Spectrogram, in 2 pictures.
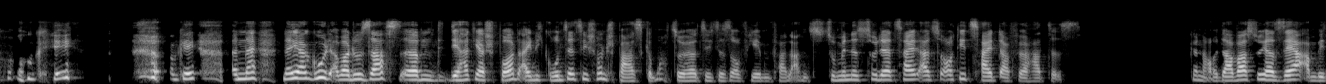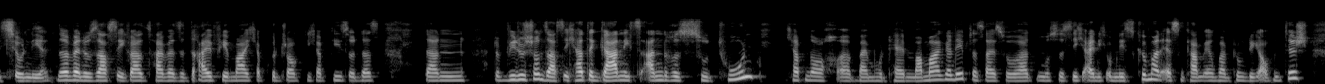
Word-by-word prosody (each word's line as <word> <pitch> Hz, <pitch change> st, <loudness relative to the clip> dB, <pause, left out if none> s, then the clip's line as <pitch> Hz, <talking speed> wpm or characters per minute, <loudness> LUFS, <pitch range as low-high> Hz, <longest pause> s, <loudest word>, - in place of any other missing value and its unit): Okay. 275 Hz, +4 st, 0 dB, 0.9 s
Okay. 255 Hz, +3 st, +4 dB, 0.4 s
Na, 265 Hz, +3 st, +6 dB, 0.3 s
na 250 Hz, -, +5 dB
ja, 275 Hz, 0 st, +10 dB
gut, 285 Hz, +1 st, +7 dB
aber 220 Hz, +2 st, +7 dB
du 240 Hz, +2 st, +5 dB
sagst, 235 Hz, +2 st, +5 dB
ähm, 215 Hz, -2 st, +6 dB
d 190 Hz, -, -12 dB
dir 200 Hz, 0 st, +4 dB
hat 220 Hz, +2 st, 0 dB
ja 205 Hz, -3 st, +7 dB
Sport 205 Hz, +3 st, +4 dB
eigentlich 205 Hz, -1 st, 0 dB
grundsätzlich 235 Hz, +6 st, 0 dB
schon 260 Hz, +1 st, -1 dB
Spaß 160 Hz, -7 st, -2 dB
gemacht. 245 Hz, -, -8 dB
So 175 Hz, -, +1 dB
hört 170 Hz, 0 st, -1 dB
sich 170 Hz, -3 st, -8 dB
das 165 Hz, +1 st, -7 dB
auf 160 Hz, -3 st, -6 dB
jeden 160 Hz, -2 st, -6 dB
Fall 155 Hz, +1 st, -8 dB
an. 165 Hz, -, -7 dB
Zumindest 205 Hz, +4 st, -3 dB
zu 230 Hz, -, -3 dB
der 210 Hz, -1 st, +5 dB
Zeit, 225 Hz, +2 st, +3 dB
als 205 Hz, -1 st, 0 dB
du -, -, -4 dB
auch 220 Hz, -, -1 dB
die 250 Hz, +2 st, -1 dB
Zeit 185 Hz, -6 st, +2 dB
dafür 155 Hz, -1 st, -3 dB
hattest. 150 Hz, -, -10 dB, 1.1 s
Genau, 195 Hz, -5 st, -6 dB
da 180 Hz, +2 st, +3 dB
warst 210 Hz, +1 st, +5 dB
du -, -, +1 dB
ja 205 Hz, -3 st, +6 dB
sehr 215 Hz, +4 st, +6 dB
ambitioniert, 170 Hz, -1 st, -5 dB
ne? 195 Hz, +1 st, -1 dB
Wenn 195 Hz, -, +2 dB
du 175 Hz, -, -3 dB
sagst: 175 Hz, 0 st, -3 dB
„Ich 170 Hz, -, -7 dB
war 180 Hz, -1 st, -2 dB
teilweise 175 Hz, -1 st, -6 dB
drei 175 Hz, +3 st, -5 dB
viermal 180 Hz, 0 st, -5 dB
ich 175 Hz, -, -15 dB
habe -, -, -11 dB
gejoggt, 170 Hz, -1 st, -10 dB
ich 180 Hz, -, -18 dB
habe 175 Hz, -, -12 dB
dies 190 Hz, -1 st, -11 dB
und 175 Hz, -, -10 dB
das“, 180 Hz, 0 st, -9 dB, 0.4 s
dann 185 Hz, +1 st, -7 dB, 0.3 s
wie 195 Hz, +2 st, -5 dB
du 220 Hz, 0 st, -2 dB
schon 240 Hz, +2 st, -3 dB
sagst, 185 Hz, 0 st, -2 dB
„ich 195 Hz, 0 st, -7 dB
hatte 195 Hz, -2 st, -1 dB
gar 175 Hz, +1 st, +4 dB
nichts 185 Hz, -1 st, -8 dB
anderes 185 Hz, -2 st, -6 dB
zu 185 Hz, -, -8 dB
tun. 240 Hz, -, -3 dB, 0.3 s
Ich -, -, -22 dB
habe 195 Hz, +1 st, -6 dB
noch, 180 Hz, -3 st, -9 dB
äh, 165 Hz, -, -7 dB
beim 165 Hz, 0 st, -9 dB
Hotel 165 Hz, 0 st, -9 dB
Mama 165 Hz, +6 st, -4 dB
gelebt“, 245 Hz, +3 st, -6 dB
das 195 Hz, -1 st, -11 dB
heißt, 175 Hz, 0 st, -7 dB
du 165 Hz, -, -7 dB
hat 170 Hz, +1 st, -8 dB
musstest 175 Hz, -1 st, -12 dB
dich 185 Hz, +1 st, -7 dB
eigentlich 170 Hz, 0 st, -5 dB
um 175 Hz, -, -9 dB
nichts 175 Hz, -1 st, -9 dB
kümmern. 230 Hz, -1 st, -3 dB
Essen 180 Hz, -, -6 dB
kam 175 Hz, +1 st, -5 dB
irgendwann 175 Hz, -2 st, -9 dB
pünktlich 175 Hz, 0 st, -9 dB
auf -, -, -9 dB
'n 180 Hz, 0 st, -15 dB
Tisch, 290 Hz, +4 st, -4 dB
185 Hz, 225 wpm, -21 LUFS, 175-215 Hz, 1.1 s, ja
